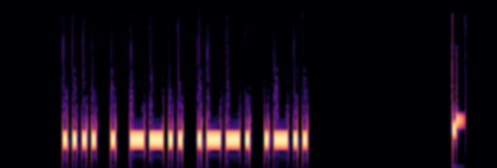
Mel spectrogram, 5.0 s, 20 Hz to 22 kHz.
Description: Morse code, heard as a keyed tone, about 25 wpm, 700 Hz. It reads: HEZPL
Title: Code Groups - 5 Letters - 25wpm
